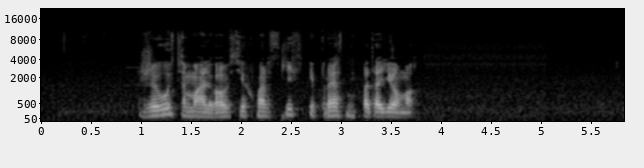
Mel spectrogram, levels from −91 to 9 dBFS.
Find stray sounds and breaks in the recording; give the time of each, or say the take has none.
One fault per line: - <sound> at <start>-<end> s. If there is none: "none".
none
